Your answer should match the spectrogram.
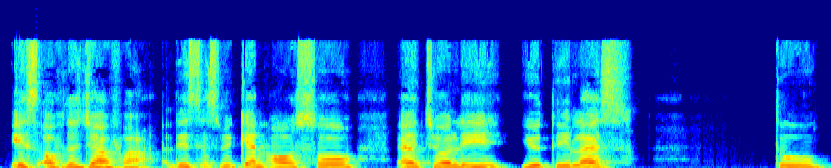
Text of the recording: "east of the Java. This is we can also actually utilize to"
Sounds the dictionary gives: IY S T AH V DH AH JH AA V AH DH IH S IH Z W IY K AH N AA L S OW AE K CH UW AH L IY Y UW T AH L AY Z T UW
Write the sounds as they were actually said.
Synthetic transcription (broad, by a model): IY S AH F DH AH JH AA F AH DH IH S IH S W IY K AH N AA L S OW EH K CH UW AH L IY Y UW T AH L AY S T UW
